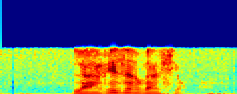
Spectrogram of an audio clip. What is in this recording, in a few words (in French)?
"La réservation", French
